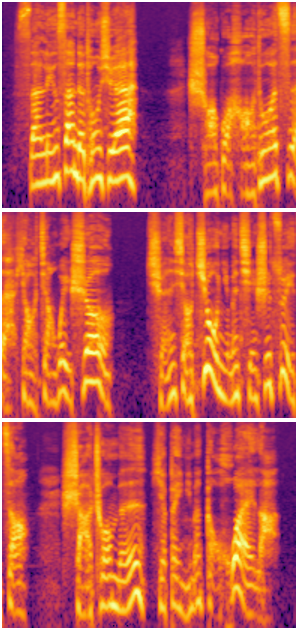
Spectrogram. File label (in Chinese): 女 模仿 老奶奶, 国语女声配音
